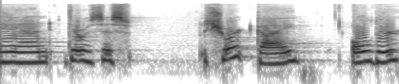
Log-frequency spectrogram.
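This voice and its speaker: A woman with a fairly high voice speaks very slowly with ordinary pitch variation over noticeable background noise. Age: 70s. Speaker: public commenter at city council. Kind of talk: public comment speech.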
